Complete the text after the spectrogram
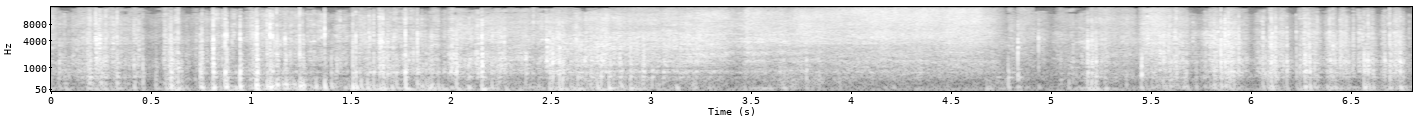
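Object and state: Empty plastic water bottle.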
